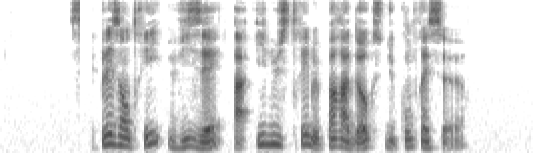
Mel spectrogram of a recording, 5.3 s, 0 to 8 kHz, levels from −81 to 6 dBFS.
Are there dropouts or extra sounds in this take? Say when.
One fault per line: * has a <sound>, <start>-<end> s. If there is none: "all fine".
* has a dropout, 0.8-0.9 s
